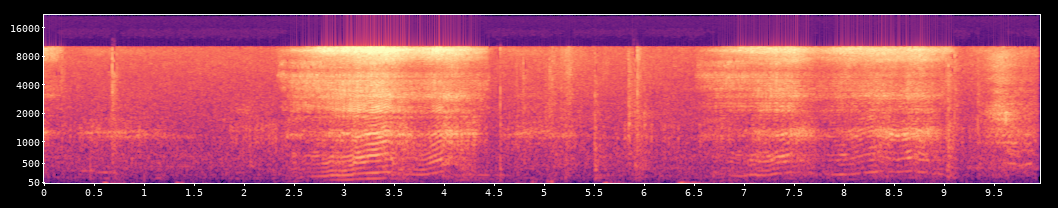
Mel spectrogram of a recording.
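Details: Snoring: two long, rough, rattling snores on inhalation with quiet pauses between, over faint room noise.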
